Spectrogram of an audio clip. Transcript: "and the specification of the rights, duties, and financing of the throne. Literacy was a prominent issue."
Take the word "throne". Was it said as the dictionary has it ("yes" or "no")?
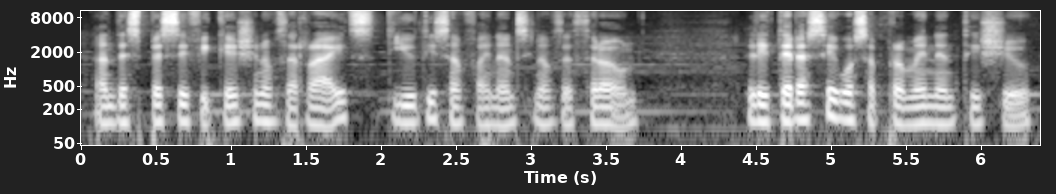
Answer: yes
